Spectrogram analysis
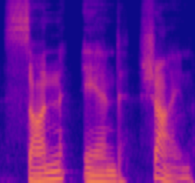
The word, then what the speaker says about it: Sonnenshein: can't get it right it's actually a lot simpler than it looks okay sun and shine sun and shine sun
